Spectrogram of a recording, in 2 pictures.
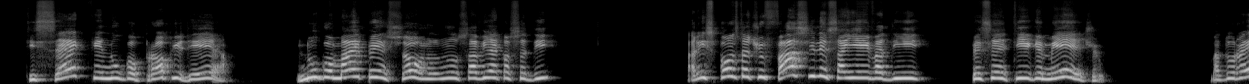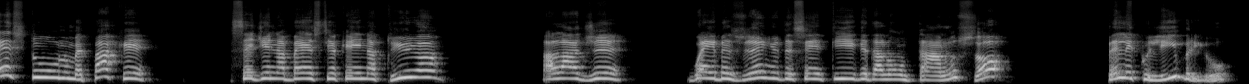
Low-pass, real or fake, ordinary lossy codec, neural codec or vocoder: none; fake; none; autoencoder, 48 kHz, 128 numbers a frame, DAC-VAE, trained on Japanese speech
